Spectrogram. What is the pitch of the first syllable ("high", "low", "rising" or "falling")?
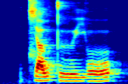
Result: rising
